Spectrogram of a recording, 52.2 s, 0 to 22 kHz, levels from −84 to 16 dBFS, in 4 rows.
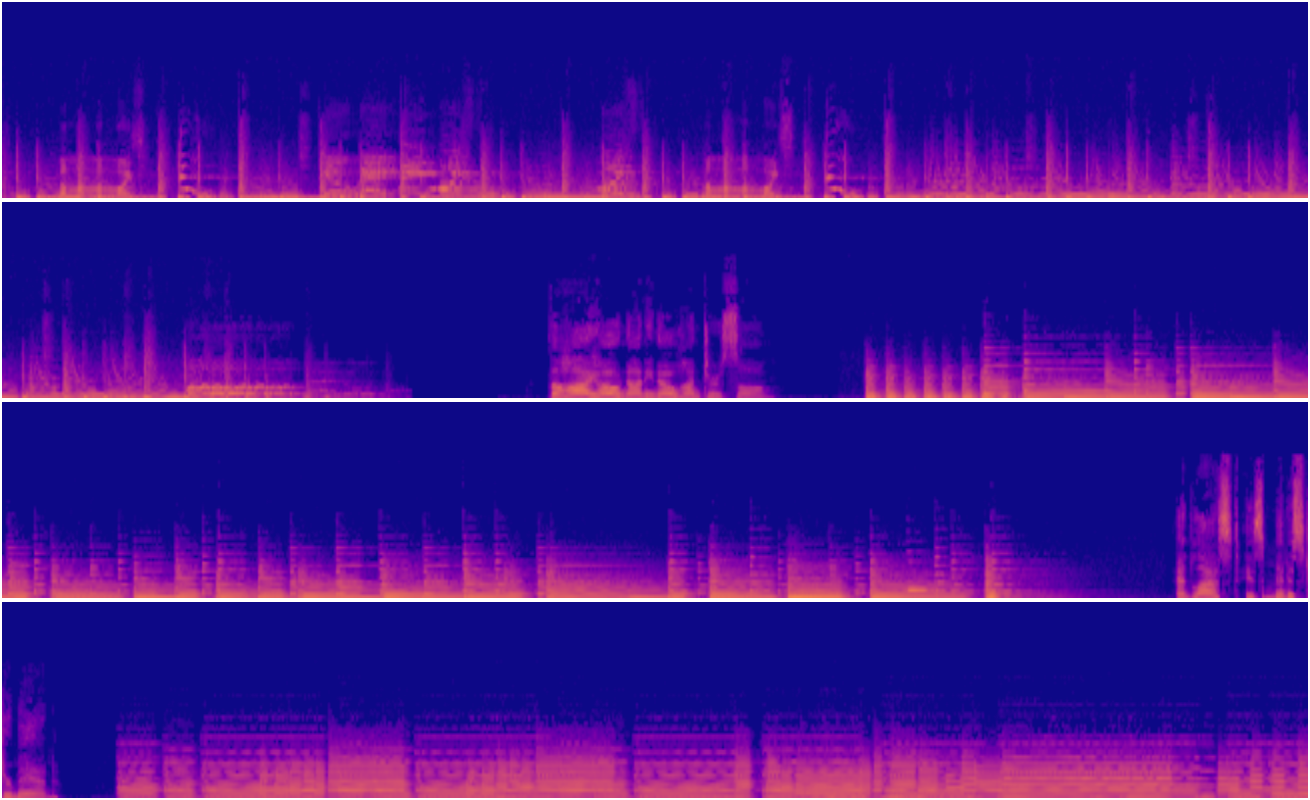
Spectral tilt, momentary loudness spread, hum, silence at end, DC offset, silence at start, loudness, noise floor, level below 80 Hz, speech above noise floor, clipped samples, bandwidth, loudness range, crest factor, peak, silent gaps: -5 dB/octave; 7 LU; none; 0 s; under 0.1%; 0 s; -28 LUFS; -76 dBFS; -42 dBFS; 45 dB; under 0.1%; 16 kHz; 5 LU; 18 dB; -10 dBFS; 17.25-17.99 s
